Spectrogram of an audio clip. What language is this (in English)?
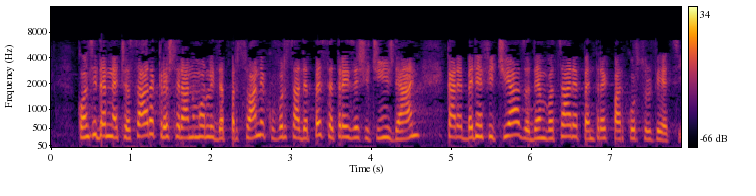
Romanian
